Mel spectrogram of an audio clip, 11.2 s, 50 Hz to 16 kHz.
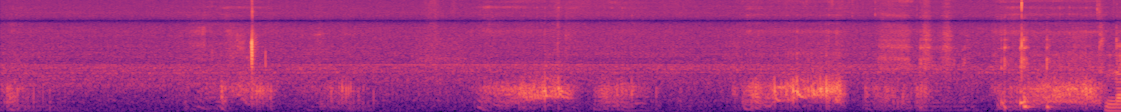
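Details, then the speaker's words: Soft, rhythmic snoring with rasping breaths at about 22 a minute from a sleeping 10-week-old kitten; snoring. "Leona o es una retona bueno la retona está roncando"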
